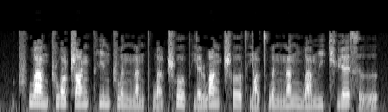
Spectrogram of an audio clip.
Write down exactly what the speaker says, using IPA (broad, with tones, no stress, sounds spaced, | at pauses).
ʈ͡ʂʰ w a˥˩ n ʈ͡ʂ w ɔ˥ ʈ͡ʂ ɑ˥ ŋ t̪ʰ i˥˧ n ʈ͡ʂ w ə˥˩ n n̪ a˧˥ n pʰ w ä̰˨˩ ʈ͡ʂʰ o˥˩ ʊ̯ pʰ j ɛ˩ ɻ w ɑ˥˧ ŋ ʈ͡ʂʰ ɤ˥˩ t̪ʰ j ɑ˩ ʊ̯ t̪ʰ w ə˥˩ n n̪ a˥ n m w ä˧˥ m i˥ t͡ɕʰ ɥ ɛ˥ s ɹ̩˨˩˦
